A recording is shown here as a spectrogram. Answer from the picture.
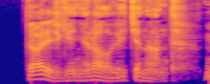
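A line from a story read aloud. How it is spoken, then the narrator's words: Gentle explanation, priest. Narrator (Russian): мягко пояснил свою позицию священник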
